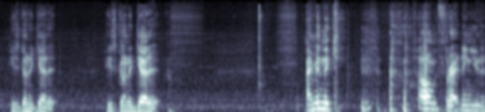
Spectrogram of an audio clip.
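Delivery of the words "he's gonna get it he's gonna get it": mock threat. Hostage-taker threatens the Wiglet.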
